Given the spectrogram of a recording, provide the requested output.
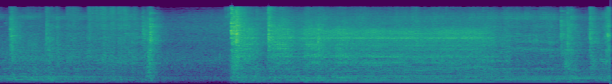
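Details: Garage door after oiling and lubricating to cure squeaking: steady smooth rumble of travel with only a couple of soft thumps at start and stop, rollers and springs running quietly.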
